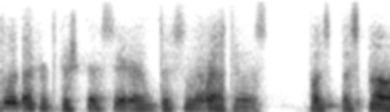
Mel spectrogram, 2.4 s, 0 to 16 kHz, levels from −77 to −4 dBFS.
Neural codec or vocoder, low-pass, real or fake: codec, 44.1 kHz, 0.9 kbps, DAC; 14.4 kHz; fake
